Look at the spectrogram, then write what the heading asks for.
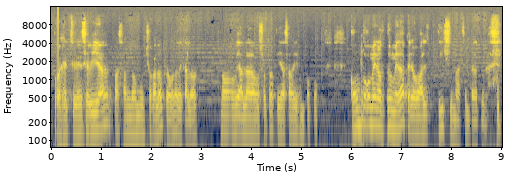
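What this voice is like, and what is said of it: Spanish Sevillian accent. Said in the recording (Spanish): “Como podrán escuchar por el acento, eh, ... es español, sevillano”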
